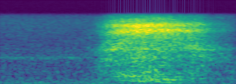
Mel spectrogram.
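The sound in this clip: One deep breath drawn in during a guided prayer, a soft airy rush that swells smoothly and then fades, faint and heard alone.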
